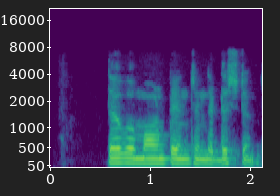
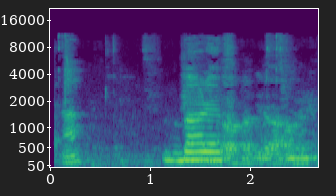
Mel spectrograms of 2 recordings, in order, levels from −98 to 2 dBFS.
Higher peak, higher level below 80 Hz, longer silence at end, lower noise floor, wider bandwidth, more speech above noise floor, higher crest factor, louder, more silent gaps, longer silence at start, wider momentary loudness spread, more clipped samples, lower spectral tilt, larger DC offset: about the same, -8 dBFS vs -10 dBFS; second, -64 dBFS vs -56 dBFS; about the same, 0.05 s vs 0 s; first, -70 dBFS vs -49 dBFS; second, 7.8 kHz vs 11.5 kHz; first, 48 dB vs 25 dB; about the same, 14 dB vs 16 dB; about the same, -23 LUFS vs -25 LUFS; neither; first, 0.6 s vs 0.05 s; second, 7 LU vs 13 LU; neither; about the same, -7 dB/octave vs -6.5 dB/octave; neither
